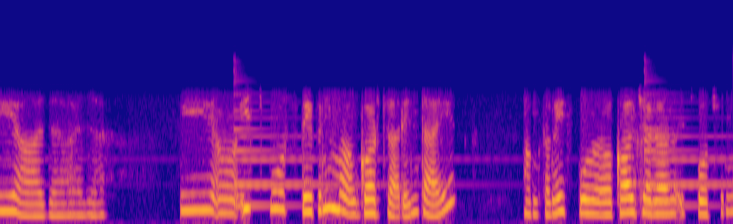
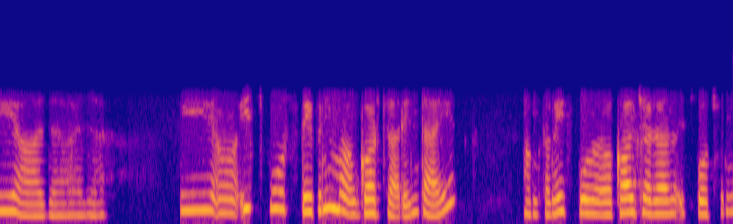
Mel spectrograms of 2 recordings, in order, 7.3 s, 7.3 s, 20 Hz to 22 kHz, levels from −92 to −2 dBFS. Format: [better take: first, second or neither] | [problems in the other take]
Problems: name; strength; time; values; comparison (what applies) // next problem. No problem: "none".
second | background sound (Dishes, pots, and pans); 18 dB below the speech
